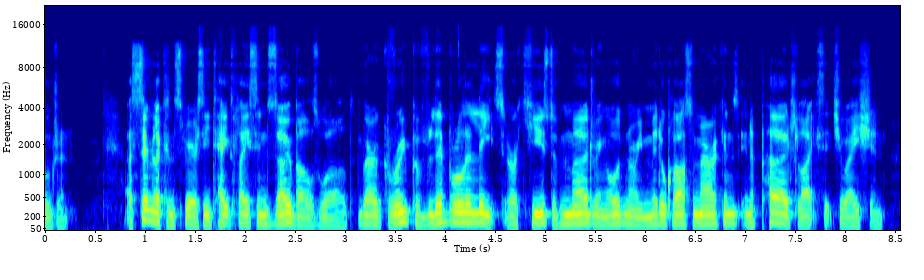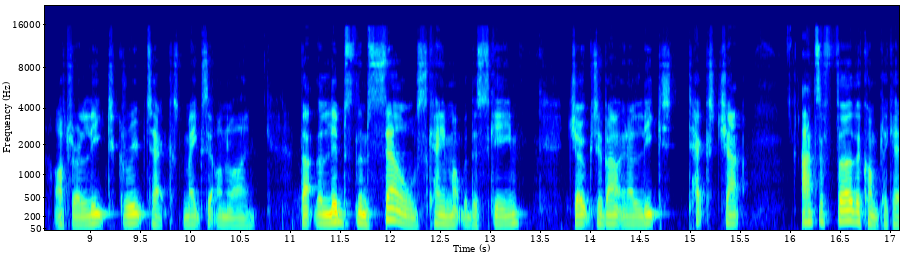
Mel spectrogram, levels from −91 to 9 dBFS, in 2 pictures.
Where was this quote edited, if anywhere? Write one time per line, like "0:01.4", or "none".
0:08.6
0:10.9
